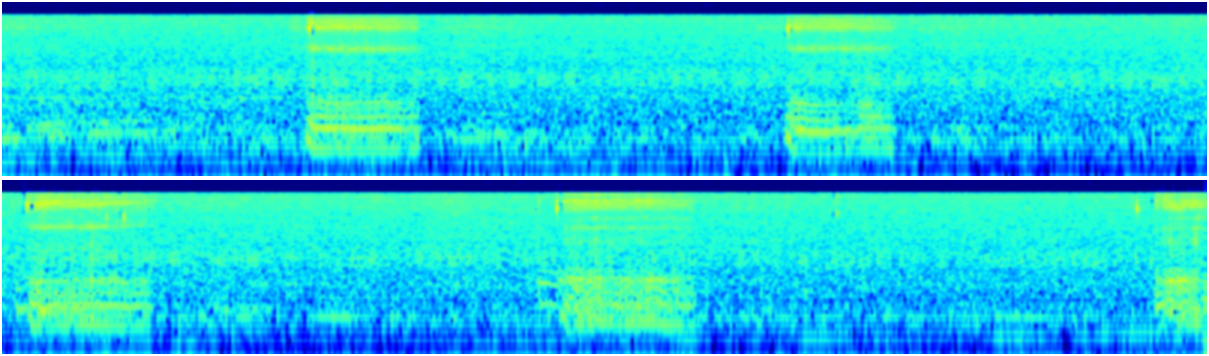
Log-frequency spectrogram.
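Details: A female Labrador Retriever snores while sleeping, in slow, rasping breaths about every three seconds.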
